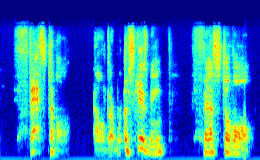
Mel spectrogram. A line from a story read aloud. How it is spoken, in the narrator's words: Eldar grumbled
